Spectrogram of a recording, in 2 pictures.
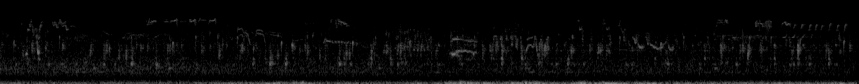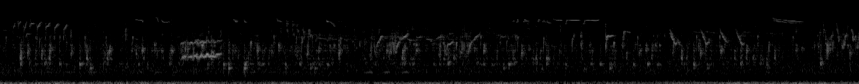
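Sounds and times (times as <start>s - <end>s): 
European robin song: 0.0s - 17.1s.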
